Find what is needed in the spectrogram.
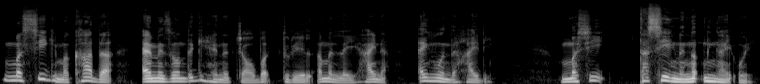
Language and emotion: Manipuri, surprised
